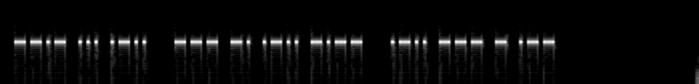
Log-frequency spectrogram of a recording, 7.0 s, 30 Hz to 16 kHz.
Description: Morse code, heard as a keyed tone, about 40 wpm, 700 Hz. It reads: QSL ONLY LOTW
